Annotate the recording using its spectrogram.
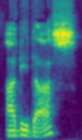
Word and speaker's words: Adidas: And so Kai is actually the director of voice and consumer analytics at Adidas, or as properly pronounced, Adidas.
